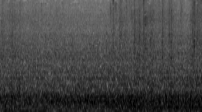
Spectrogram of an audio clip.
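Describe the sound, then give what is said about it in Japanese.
A steady, low droning rumble of engine and road noise inside a moving car driving to a customer's place, continuous and even in loudness throughout, with no voices. “今は車用車でお客さんの先に向かっております”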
